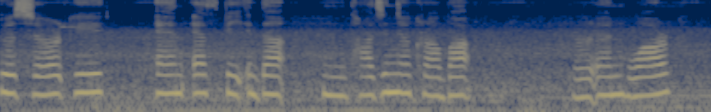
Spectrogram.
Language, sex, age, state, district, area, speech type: Manipuri, female, 30-45, Manipur, Kangpokpi, urban, read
